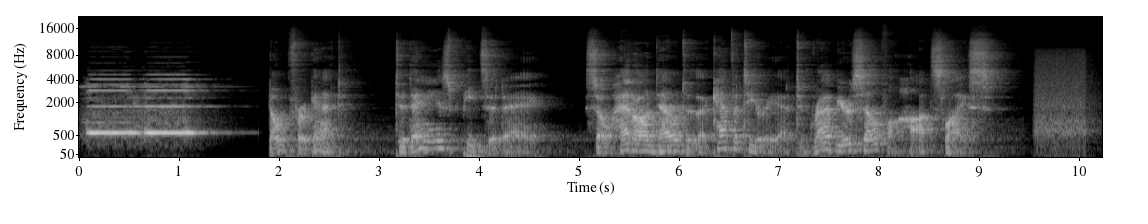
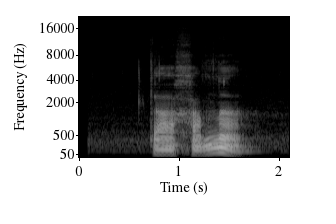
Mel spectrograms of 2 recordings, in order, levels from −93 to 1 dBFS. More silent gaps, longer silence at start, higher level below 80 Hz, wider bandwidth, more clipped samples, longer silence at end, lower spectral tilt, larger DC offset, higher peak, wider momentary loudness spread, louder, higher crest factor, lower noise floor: neither; second, 0 s vs 0.7 s; first, -60 dBFS vs -70 dBFS; about the same, 15 kHz vs 16 kHz; neither; second, 0.15 s vs 0.4 s; second, -3.5 dB/octave vs -7.5 dB/octave; neither; first, -14 dBFS vs -22 dBFS; first, 19 LU vs 9 LU; first, -31 LUFS vs -39 LUFS; about the same, 18 dB vs 20 dB; second, -60 dBFS vs -71 dBFS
